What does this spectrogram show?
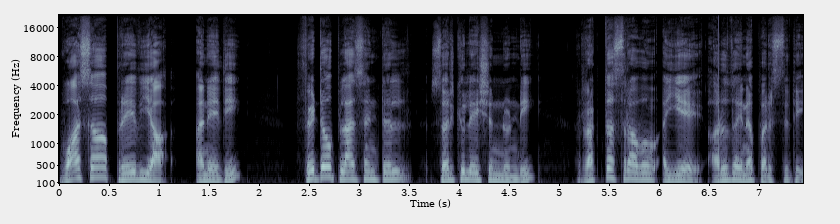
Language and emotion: Telugu, neutral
